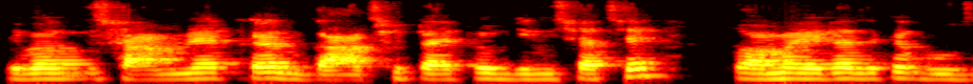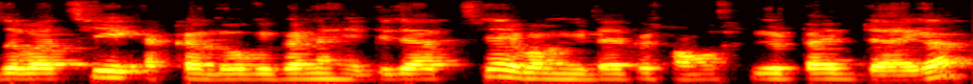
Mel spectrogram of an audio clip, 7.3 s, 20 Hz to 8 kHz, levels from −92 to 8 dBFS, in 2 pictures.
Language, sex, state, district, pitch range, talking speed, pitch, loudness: Bengali, male, West Bengal, Kolkata, 145-155 Hz, 205 wpm, 150 Hz, -16 LUFS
